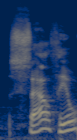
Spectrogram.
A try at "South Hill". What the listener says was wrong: It's Hill, one syllable.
